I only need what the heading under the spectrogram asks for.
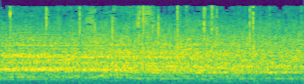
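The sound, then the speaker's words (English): A big rugby crowd in a stadium roars in a steady, dense wash of cheering and voices, loud and unbroken throughout, with a hint of collective singing blended into the noise. “Listen to the crowd, Rob.”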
